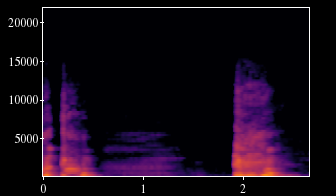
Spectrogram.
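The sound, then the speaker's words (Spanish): A person with a strong cough of recent days coughs hard twice in quick succession, followed by a raspy wheezing breath, then another strong, harsh cough after a short pause. No speech, just the loud coughing fit. “Y me vas a perdonar que tengo que toser porque si no me estoy ahogando.”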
